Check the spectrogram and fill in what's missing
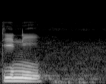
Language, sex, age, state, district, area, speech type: Assamese, male, 18-30, Assam, Nagaon, rural, read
